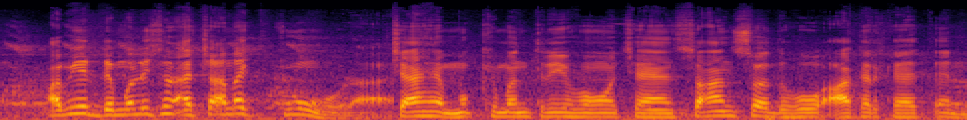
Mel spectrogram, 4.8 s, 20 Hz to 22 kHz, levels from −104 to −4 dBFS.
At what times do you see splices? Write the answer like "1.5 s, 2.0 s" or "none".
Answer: 1.9 s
